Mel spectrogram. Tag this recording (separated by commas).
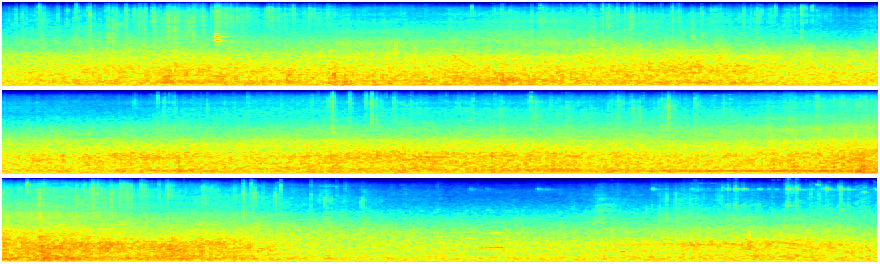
Vehicle, Traffic noise, Motor vehicle (road)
